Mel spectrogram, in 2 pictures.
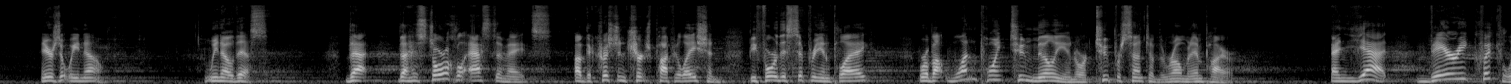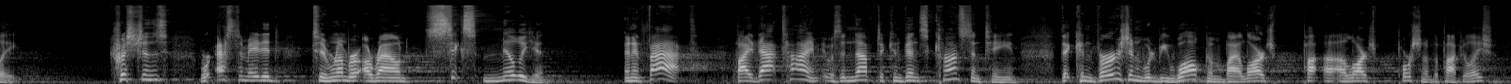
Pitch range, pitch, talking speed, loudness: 135-180 Hz, 160 Hz, 135 wpm, -24 LUFS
